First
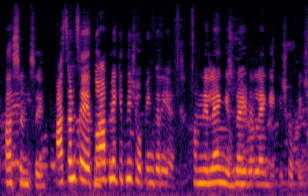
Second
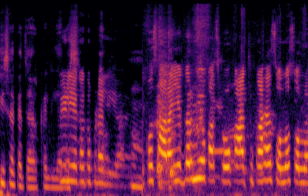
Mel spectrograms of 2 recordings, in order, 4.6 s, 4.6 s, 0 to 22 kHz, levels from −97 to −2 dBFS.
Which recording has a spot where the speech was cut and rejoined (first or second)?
second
